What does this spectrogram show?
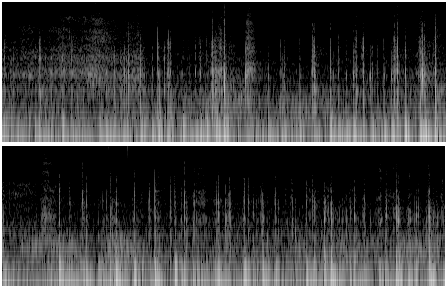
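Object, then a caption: Printed cardboard food box. A closed, printed cardboard box of Nonno Pepi erbazzone is held up in both hands while fingertips and nails tap and scratch across its surface. The result is a steady stream of quick, dry, papery taps and scratches with a soft, dull low thud under them, each one dying away almost instantly.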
